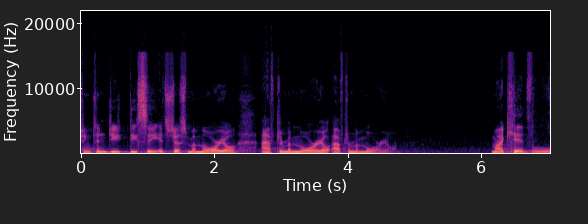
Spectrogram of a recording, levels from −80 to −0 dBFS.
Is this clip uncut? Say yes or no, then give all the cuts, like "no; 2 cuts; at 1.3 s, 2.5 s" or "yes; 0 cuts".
yes; 0 cuts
